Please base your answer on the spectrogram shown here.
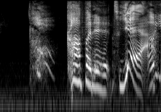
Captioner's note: gasps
